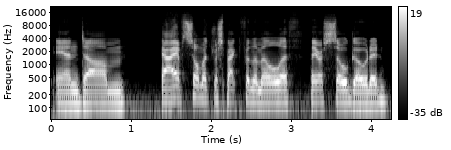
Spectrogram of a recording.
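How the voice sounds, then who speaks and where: A man's voice: mid-range voice, steady tone, normal speed, a bit bright, clear, resonant tone, no room sound. A man doing casual gaming commentary as a streamer, enthusiastic and slangy, often stumbling over his words and reading game text aloud. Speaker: streamer reacting to a video game.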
